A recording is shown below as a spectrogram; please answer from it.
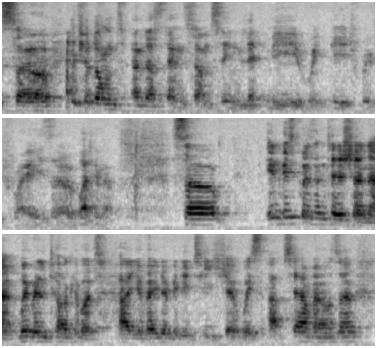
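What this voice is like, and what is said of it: Strong French accent. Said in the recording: “I have a strong French accent.”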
